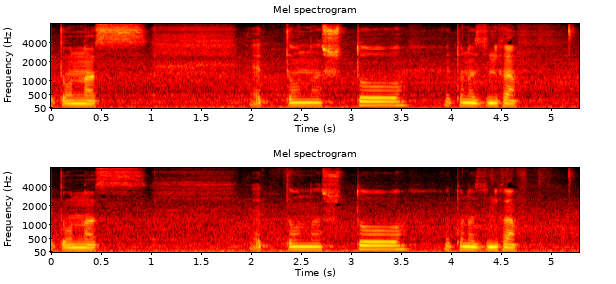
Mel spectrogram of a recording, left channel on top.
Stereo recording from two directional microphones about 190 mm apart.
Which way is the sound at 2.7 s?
20° right (ahead or behind).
